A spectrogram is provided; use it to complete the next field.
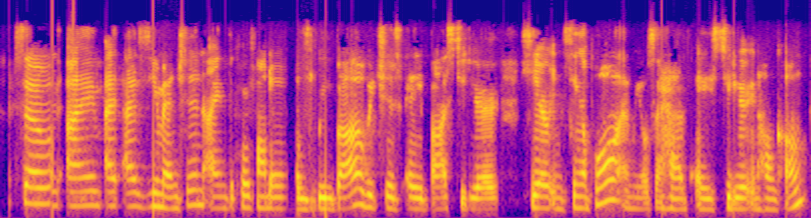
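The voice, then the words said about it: Mixed Australian accent. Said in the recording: “I have this Australian accent ... my accent's a little bit all over the place”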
